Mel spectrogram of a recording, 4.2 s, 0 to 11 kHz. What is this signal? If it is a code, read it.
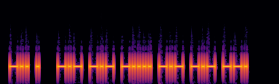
Morse code, heard as a keyed tone, about 30 wpm, 700 Hz. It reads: DE KK6KKG
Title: USA Callsign DE Callsign - 6 Characters - 30wpm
